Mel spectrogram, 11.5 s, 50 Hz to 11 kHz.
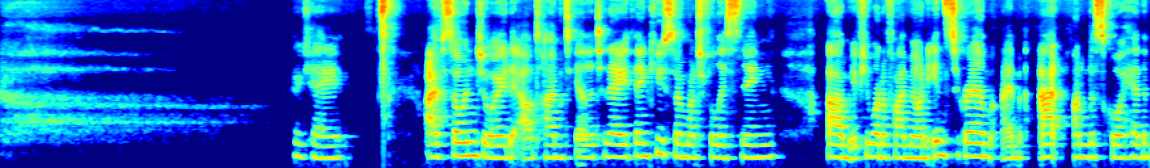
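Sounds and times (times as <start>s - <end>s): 
deep exhale at the end of a guided breathing exercise: 0.0s - 2.8s
speech: 2.9s - 3.6s, 4.3s - 11.4s.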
